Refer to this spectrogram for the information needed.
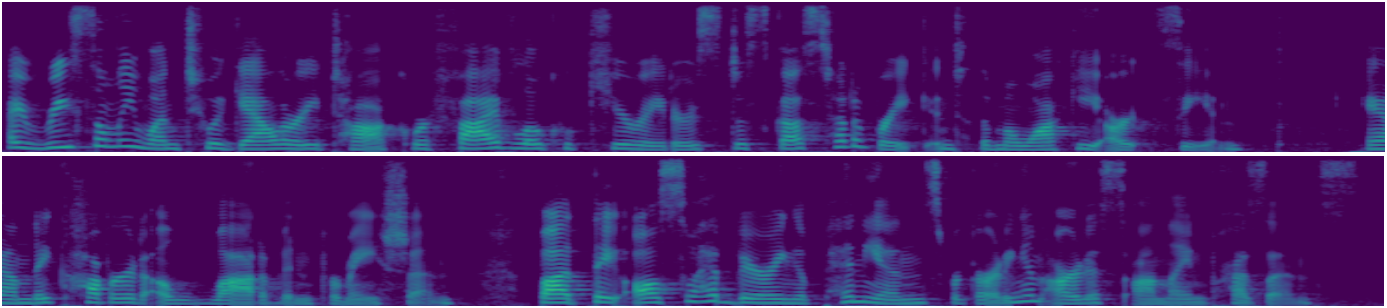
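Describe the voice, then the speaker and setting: A woman hosting a solo podcast for artists, sounding raspy and dry as she gets over a cold, talking in an earnest, explanatory way. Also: medium pitch, moderate pace, pushed and bright. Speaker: podcast host.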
